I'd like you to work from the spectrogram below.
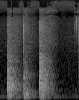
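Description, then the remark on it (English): Three heavy fist knocks pound on an RV door in quick, even succession, each a loud thud with a short hollow ring before fading into quiet. “So after pounding our fists on the RV door and wait for a response, hello?”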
